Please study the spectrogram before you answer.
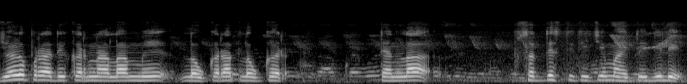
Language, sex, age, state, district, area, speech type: Marathi, male, 18-30, Maharashtra, Osmanabad, rural, spontaneous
